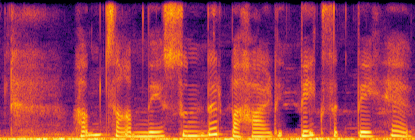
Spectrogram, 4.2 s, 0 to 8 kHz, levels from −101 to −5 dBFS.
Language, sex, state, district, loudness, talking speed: Hindi, female, Himachal Pradesh, Shimla, -15 LUFS, 100 wpm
